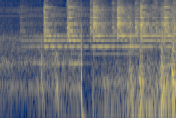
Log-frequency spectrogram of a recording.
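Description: Rhythmic clatter of a train running on railway tracks: several sharp wheel clacks over a steady rolling rumble, loud and continuous with no voices.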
